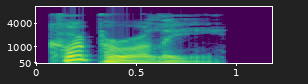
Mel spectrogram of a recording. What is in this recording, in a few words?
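"corporally", British English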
